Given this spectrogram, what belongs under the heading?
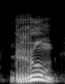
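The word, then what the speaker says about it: רום: soberbia la palabra soberbia rum del arameo con acento en la u rum es una autoexcel que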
